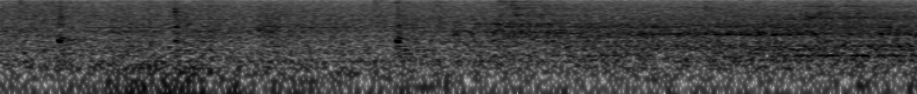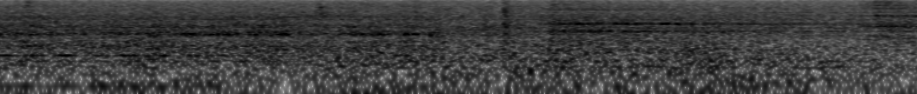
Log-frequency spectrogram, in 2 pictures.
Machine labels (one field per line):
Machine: fan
